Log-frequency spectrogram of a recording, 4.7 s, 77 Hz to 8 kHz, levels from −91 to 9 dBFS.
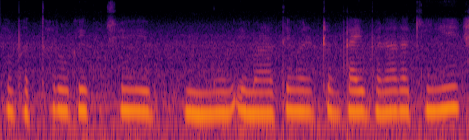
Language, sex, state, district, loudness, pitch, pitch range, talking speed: Hindi, male, Chhattisgarh, Balrampur, -27 LUFS, 200 Hz, 190-205 Hz, 115 wpm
